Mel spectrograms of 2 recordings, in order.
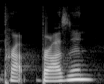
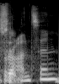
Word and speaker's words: Brosnan: Is it Brosnan? Pierce Brosnan. – Did I say it wrong? – I think you said Bronson.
